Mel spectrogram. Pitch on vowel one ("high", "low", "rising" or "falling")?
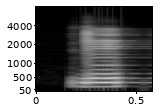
high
